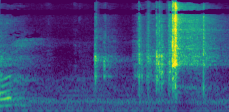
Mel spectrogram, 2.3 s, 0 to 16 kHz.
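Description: Hard clicks from a Ruger-57 pistol's mechanism as it is handled: two light clicks, then one sharp, louder clack near the end.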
